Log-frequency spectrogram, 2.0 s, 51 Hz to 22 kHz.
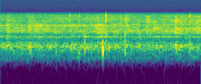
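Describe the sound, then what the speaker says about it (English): A steady rumbling roll of a long FEC intermodal stack freight train passing in the Trainz 2006 video game, with faint rhythmic clicks of wheels over the rails throughout. "Boy, this is a long stack train."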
